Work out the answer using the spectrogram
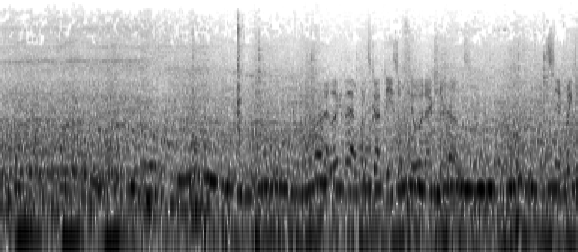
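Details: Diesel loader "Fat Alice" after running out of fuel, refuelling and bleeding air from the filter: steady idle clatter with light wavering drone and even firing; running smoothly and healthy; normal running.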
